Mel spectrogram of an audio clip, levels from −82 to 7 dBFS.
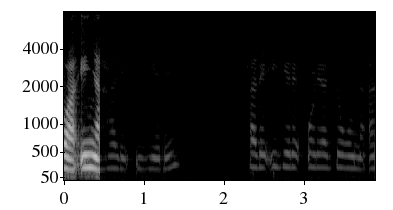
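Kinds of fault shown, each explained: One channel inverted: From 0.45 s to the end, the mono sum of the speech drops by about 36 dB and only a faint residue is left. That's most likely one stereo channel with flipped polarity, so the shared centre content cancels when the two channels are added.
Repeated stalls (stutter): Between 0.66 and 1.69 s the speech hitches eleven times. The jitter buffer kept running dry and the last sound was stretched to cover about 167 ms in all, roughly 16% of that stretch, with the longest hold 59 ms. Nothing is actually lost, but the delivery drags.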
